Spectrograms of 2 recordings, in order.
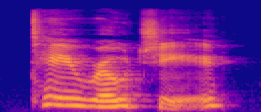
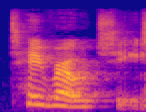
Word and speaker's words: Terauchi: And I asked him how to pronounce this, and it's, I'm going to say it wrong, even with his instructions, but it's Terauchi. – Terauchi.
